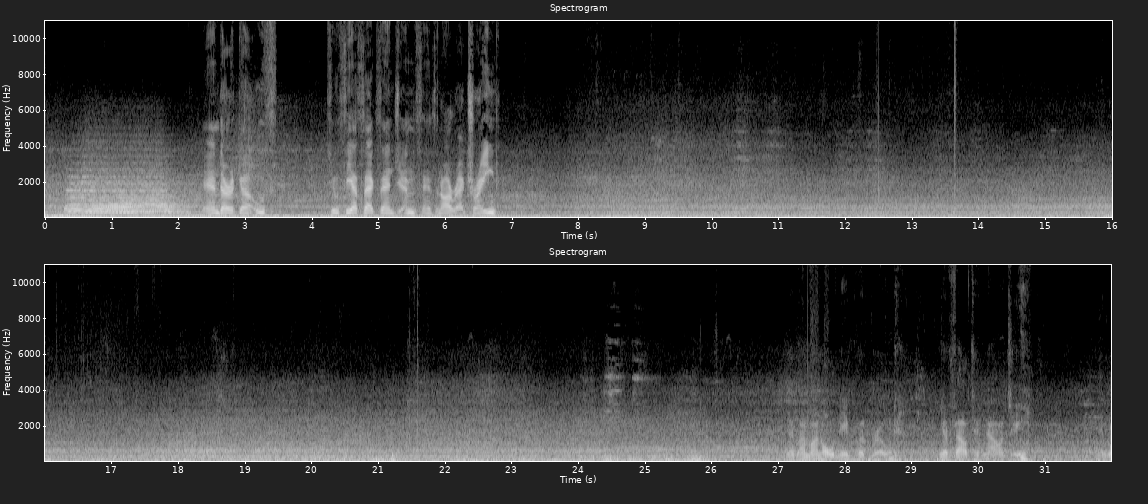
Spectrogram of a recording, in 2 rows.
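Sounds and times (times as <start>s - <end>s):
train wheels rumbling on rails: 0.0s - 32.0s
faint clicks: 12.2s - 12.7s.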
